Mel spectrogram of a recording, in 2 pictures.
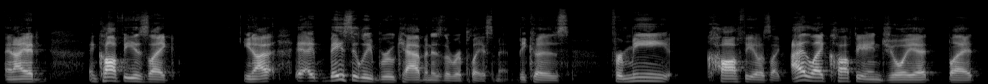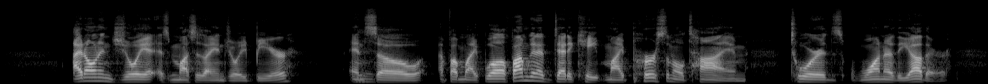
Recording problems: thin; very; fading below 450 Hz

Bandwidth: 14.5 kHz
